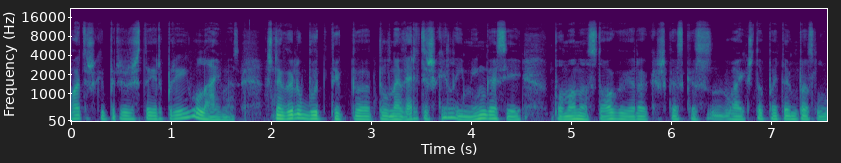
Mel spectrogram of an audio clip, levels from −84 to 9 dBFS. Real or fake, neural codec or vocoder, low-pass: real; none; 14.4 kHz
